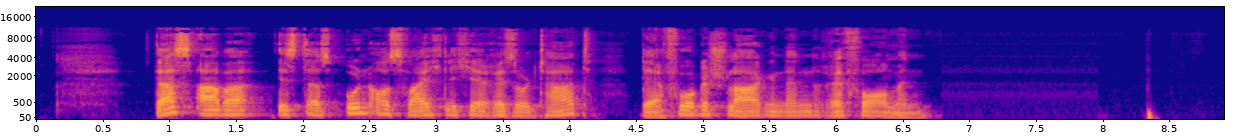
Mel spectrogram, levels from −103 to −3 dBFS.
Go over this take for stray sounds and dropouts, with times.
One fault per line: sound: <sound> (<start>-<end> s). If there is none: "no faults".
no faults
